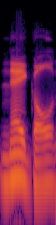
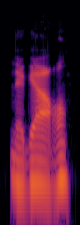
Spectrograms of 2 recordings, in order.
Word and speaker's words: Nagel: attitudes and i apologize i believe it's pronounced nagel not negal malman dear and nagel's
